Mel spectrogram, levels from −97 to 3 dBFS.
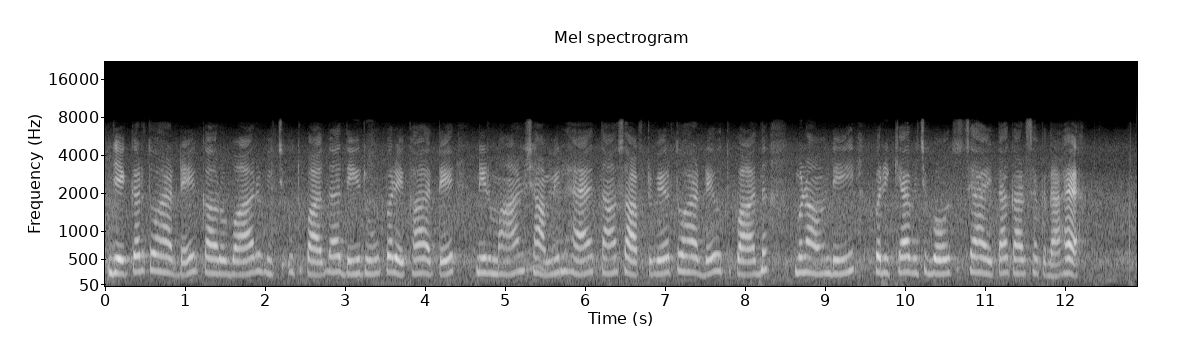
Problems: background sounds at intervals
